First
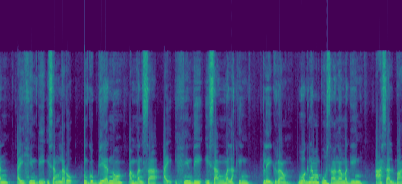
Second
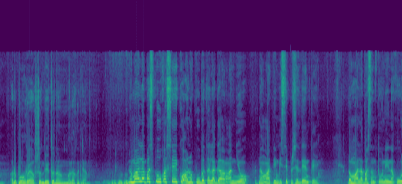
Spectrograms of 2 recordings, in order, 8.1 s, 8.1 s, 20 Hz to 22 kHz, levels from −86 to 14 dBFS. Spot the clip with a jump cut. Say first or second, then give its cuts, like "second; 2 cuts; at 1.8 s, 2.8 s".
first; 2 cuts; at 1.7 s, 5.8 s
